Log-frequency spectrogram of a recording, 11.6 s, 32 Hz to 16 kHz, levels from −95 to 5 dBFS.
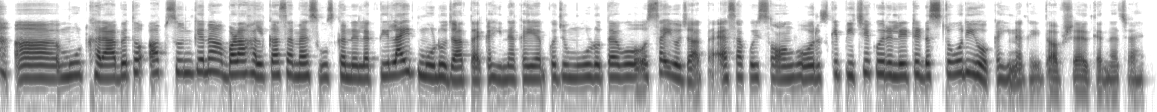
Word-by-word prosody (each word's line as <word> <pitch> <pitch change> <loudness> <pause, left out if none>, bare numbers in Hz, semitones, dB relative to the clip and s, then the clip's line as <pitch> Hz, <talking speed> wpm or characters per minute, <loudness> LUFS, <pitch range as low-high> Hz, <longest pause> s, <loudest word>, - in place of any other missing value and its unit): अ, 215 0 +2
mood 240 +2 -2
ख़राब 215 -1 +3
है - - +4
तो - - +3
आप 285 - +1
सुन 280 -1 -3
के 295 0 +1
ना 300 -1 +2
बड़ा 265 +1 +7
हल्का-सा 255 +2 +1
महसूस 235 -2 -1
करने 220 -2 +1
लगती 210 +2 -2
हैं। 235 - -1
लाइट 275 +3 +5
मूड 225 -2 +2
हो 220 - +4
जाता 190 0 -1
है - - -1
कहीं 205 -1 -4
न - - -3
कहीं। 205 +1 -2
आपका 225 +2 -3
जो 225 +1 -4
मूड 220 +1 -2
होता 220 +1 +1
है 225 - +3
वो 225 +1 +1
सही 270 +3 -1
हो 220 -2 +4
जाता - - -4
है। - - -9
ऐसा 215 +2 -2
कोई 220 -1 -4
सॉन्ग 215 -1 -2
हो 220 -3 0
और 210 - +2
उसके 215 +5 -7
पीछे 245 +3 -3
कोई 270 -1 0
रिलेटेड 235 0 +1
स्टोरी 275 +2 -1
हो 225 -6 +4
कहीं 195 +1 -5
न - - -5
कहीं 205 +1 -13
तो - - -5
आप 100 - -2
शेयर 110 -1 -4
करना 100 -1 -8
चाहें? 190 - -12
225 Hz, 270 wpm, -22 LUFS, 210-250 Hz, -, बड़ा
